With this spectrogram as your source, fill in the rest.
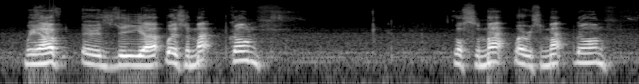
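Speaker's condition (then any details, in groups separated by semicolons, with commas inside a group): Cerebral palsy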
